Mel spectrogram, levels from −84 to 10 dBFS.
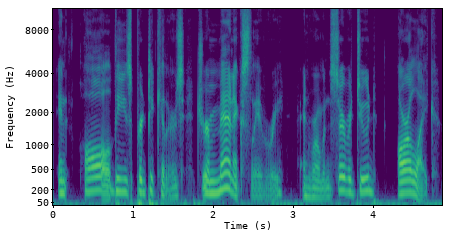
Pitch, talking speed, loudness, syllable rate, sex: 150 Hz, 135 wpm, -19 LUFS, 6.5 syllables/s, male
